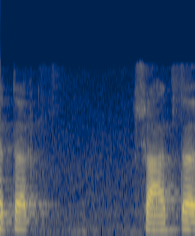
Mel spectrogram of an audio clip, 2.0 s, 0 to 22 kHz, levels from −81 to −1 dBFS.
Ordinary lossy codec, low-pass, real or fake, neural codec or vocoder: none; 7.2 kHz; real; none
